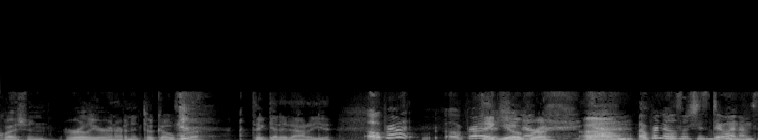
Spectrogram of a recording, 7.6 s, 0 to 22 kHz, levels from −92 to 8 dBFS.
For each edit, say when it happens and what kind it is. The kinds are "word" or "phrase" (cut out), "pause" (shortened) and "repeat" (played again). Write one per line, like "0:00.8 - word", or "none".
0:01.2 - word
